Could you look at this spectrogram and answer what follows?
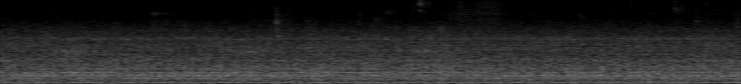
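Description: Cold water poured from a cup over wavy, loosely curly hair in a shower, a steady broadband splashing and rushing wash that runs unbroken and fairly close throughout.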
